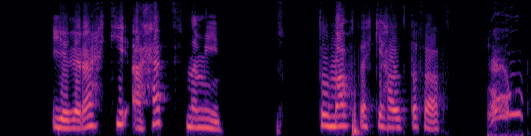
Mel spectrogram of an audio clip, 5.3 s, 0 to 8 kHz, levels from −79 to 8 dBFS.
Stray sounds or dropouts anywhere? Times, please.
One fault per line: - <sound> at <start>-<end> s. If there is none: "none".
- bark at 4.9-5.2 s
